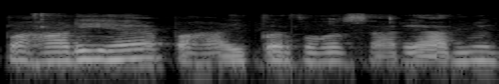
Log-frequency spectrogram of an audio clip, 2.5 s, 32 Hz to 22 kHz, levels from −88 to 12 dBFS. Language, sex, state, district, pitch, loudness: Hindi, female, Jharkhand, Sahebganj, 190 Hz, -32 LUFS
